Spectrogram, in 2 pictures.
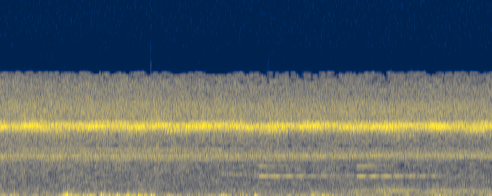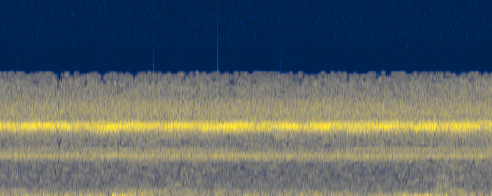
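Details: Massed crickets keep up a constant high, buzzy trill; partway through, a thin steady whistle-like tone runs for about four seconds, and faint low thumps and rumbles come and go in the background.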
